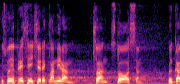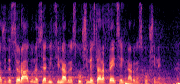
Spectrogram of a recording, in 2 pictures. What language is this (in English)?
Serbian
